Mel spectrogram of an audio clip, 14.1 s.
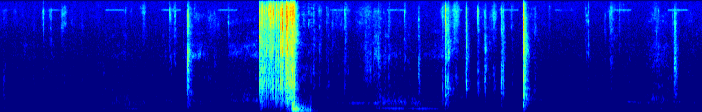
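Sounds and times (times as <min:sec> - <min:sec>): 
cards shuffled for a reading: 0:05.2 - 0:06.2.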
